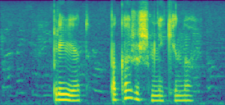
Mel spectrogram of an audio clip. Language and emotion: Russian, sad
